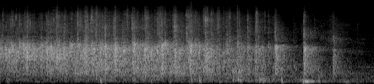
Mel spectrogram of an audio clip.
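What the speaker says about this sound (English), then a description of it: "Please, a round of applause for the panel." Audience applause for a panel at a space and defense industry summit in Seville, a dense wash of many hands clapping that fades toward the end, with no talking over it.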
